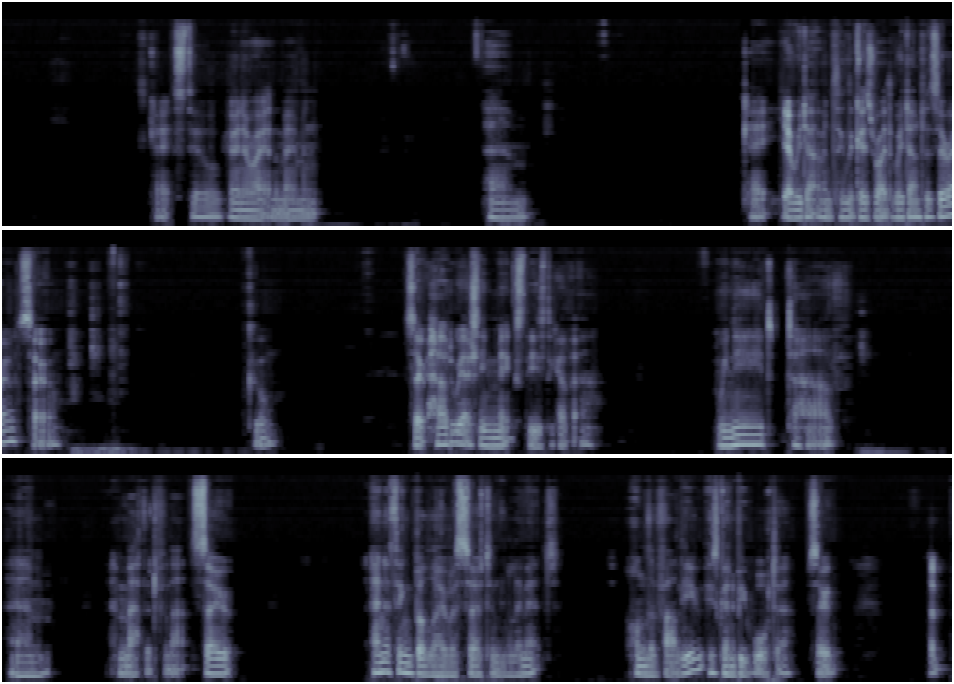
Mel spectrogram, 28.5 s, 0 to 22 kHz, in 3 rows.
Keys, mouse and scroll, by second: 1.6-2.0 middle drag, 2.0 scroll up 1, 2.6-7.6 middle drag, 7.8-9.2 middle drag, 9.2-12.5 drag, 13.8-14.8 middle drag, 14.8 scroll down 4, 15.0-17.4 middle drag, 17.4 drag, 17.8 g, 19.1-23.2 middle drag, 23.2 shift+a, 25.9 right click.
